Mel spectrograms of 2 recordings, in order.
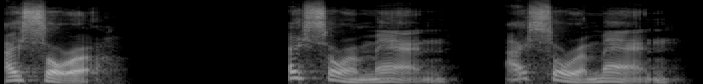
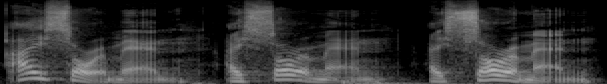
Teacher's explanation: lorsque vous prononcez ces deux mots de la manière la plus naturelle, il y a un raw qui va s'incrustrer. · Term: liaison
